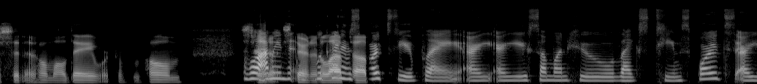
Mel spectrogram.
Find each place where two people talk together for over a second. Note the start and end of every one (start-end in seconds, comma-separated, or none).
2.4-3.7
